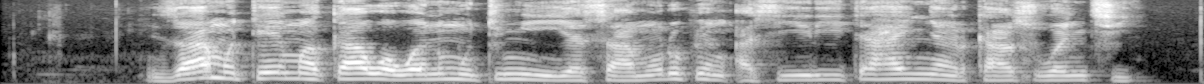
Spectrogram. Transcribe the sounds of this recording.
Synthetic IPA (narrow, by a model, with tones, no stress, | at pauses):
zaː˦mu˨teː˦mɐ˨kaː˦wa˨wɐ˦ni˦mʊ˨tʊ˦miː˨jaː˦saː˨mu˦ɽʊ˦ɸɪ˨ŋʔa˨siː˦ɾiː˦ta˦ɦa˦ɲjɐ˨rkaː˦sʊ˦wɐ˦nt͡ʃiː˨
